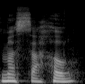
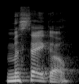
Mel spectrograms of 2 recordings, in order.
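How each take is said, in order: First: The middle consonant is a breathy h sound. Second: The middle consonant is a hard g sound. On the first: This is how the artist says his own name. The speaker calls it right. "It's a South African name. It's Masaho" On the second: This is how Americans have been saying the name. The speaker calls it wrong. "we have been pronouncing his name here in the good United States"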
